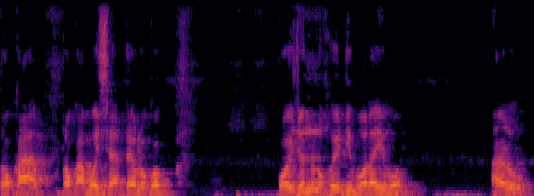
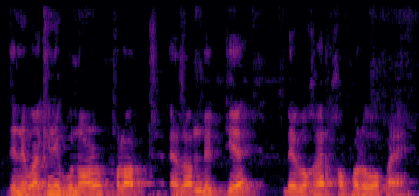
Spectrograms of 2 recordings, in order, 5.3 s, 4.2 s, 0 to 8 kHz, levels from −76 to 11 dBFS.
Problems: background sounds at intervals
